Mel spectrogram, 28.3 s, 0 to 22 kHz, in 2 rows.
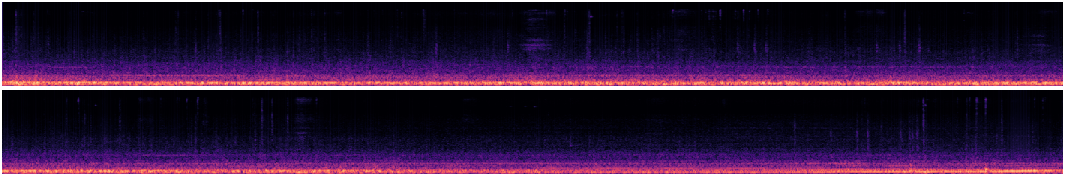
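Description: Ferrari 488 Spider's twin-turbo V8 heard from inside the cabin while driving, a steady low drone with road noise. The note drops a little about two-thirds of the way through and picks up again near the end.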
